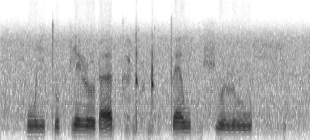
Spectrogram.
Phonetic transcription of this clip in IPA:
w i˨˩ t̪ u˧ k i˧ ɭ u˨˩ ɽ ɜ˧˥˧ k ə̤˥˧ ɖ ṳ˧˥˧ ɖ ṳ˧˥˧ t̪ ɛ˧˥˧ w ṳ˧˥˧ ç u˨˩ ɭ u˨˩ w i̤˧˥˧

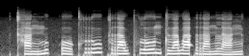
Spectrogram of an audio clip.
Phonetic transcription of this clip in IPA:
kʰ a˧ ŋ m u˥˩ k̚ ʔ oː˨˩ kʰ r uː˥˩ k r a˦˥ w pʰ l oː˥˩ n t ɯ˦˥ a̯ w a˦˥ ʔ r a˦˥ n l a˦˥ ŋ

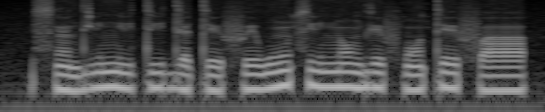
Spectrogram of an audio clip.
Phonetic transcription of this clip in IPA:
s ɛ̃˨ d i˧ n i˨ t i˧ d ɛ˨ t e˨ f e˧ w ũ˦ s i˧ n ɔ̃˦ ɡ e˦˨ f ɔ̃˨˦ t e˦˨ f a˧

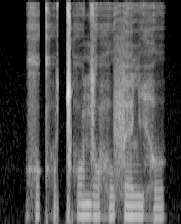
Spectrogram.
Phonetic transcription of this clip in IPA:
x ɔ kʰ ɔ ǀʰ ɔ n z ɔ h o f ɛ l i h ɤ

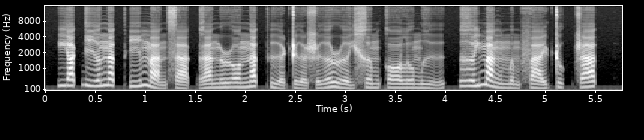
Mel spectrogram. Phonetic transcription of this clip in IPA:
j a˦˥ k̚ ɣ i˧˥ ə̯ n a˦˥ t̚ ʔ i˧˥ m a˨˩˨ n s aː˨˩ k̚ ɣ a˧ n ɹ ɔ˧ n a˦˥ t̚ ʔ ɨ˨˩˨ ə̯ ʈ ɨ˨˩ ə̯ ʂ ɨ˧˥ ə̯ ɹ ə˨˩˦ j x ə˧ m k ɔ˧ l o˧ m ɣ ɨ˨˩˦ | ɣ ə˧˥ j m a˨˩ ŋ m ə˨˩˨ m f aː˨˩˦ j ʈ u˨˩ k̚ ʂ a˦˥ t̚

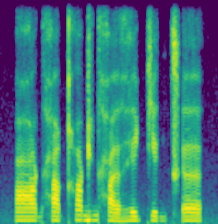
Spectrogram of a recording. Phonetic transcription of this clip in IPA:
ʕ ɑ˨ ɡ ħ ɛ˨ qʰ ɑ˦ ɡ i˦ ɡ ħ ɜ˨ ɦ e˦ c e˦ ɡ t͡ʃʼ ɜ˦

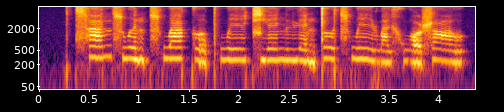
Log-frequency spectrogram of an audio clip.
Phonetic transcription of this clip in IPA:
t͡sʰ a˧˥ n s w ə̰˨˩ n t͡sʰ w ä˥ k ɤ̰˨˩ pʰ w e˧˥ ɪ̯ t͡ɕ j ɛ˧˥ n l ɥ ɛ̰˨˩ n t̪ ɤ˥ t͡sʰ w e˥˩ ɪ̯ ɻ w a˩ ɪ̯ x w ɔ̰˨˩ ʂ ɑ˥˩ ʊ̯

